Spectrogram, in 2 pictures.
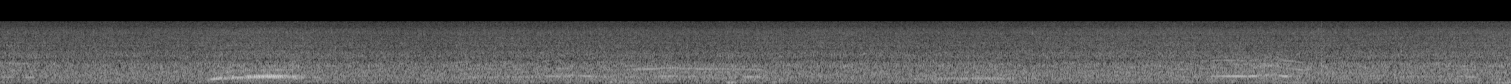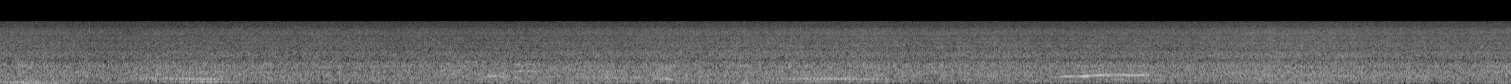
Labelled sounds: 12.1	12.5	humpback whale, 1.1 to 1.2 kHz
12.8	13.1	humpback whale, 1.0 to 1.2 kHz

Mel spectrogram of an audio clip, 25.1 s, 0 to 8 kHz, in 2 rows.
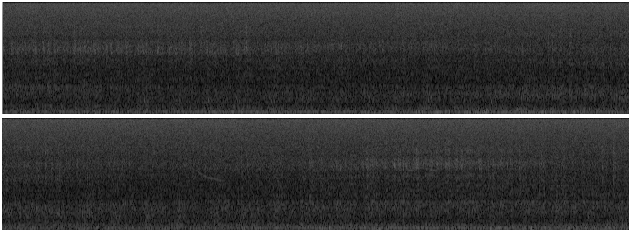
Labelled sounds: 16.4	16.9	killer whale, Bigg's (transient), 1.4 to 1.9 kHz

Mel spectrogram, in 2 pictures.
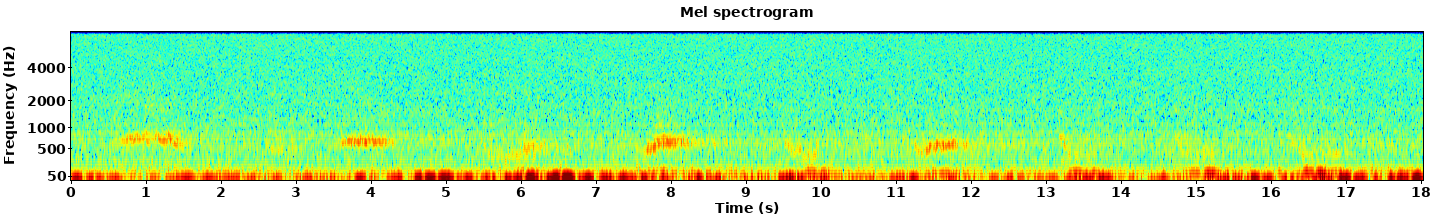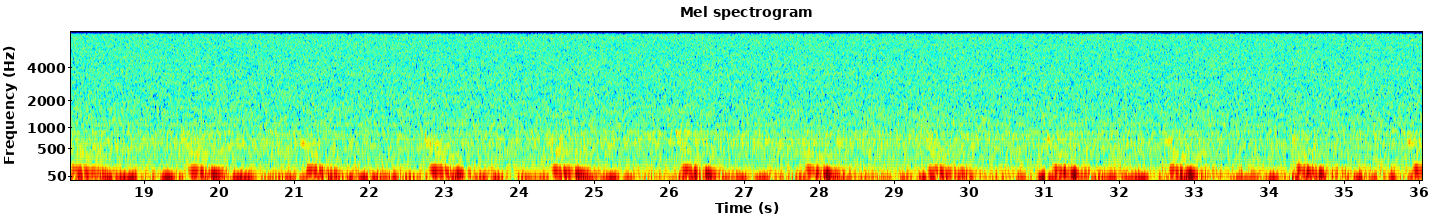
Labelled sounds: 0.7	1.1	humpback whale, 0.80 to 0.96 kHz

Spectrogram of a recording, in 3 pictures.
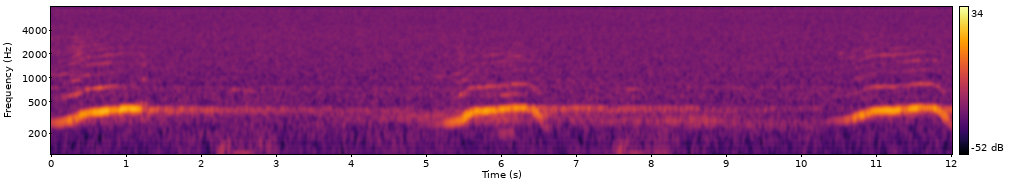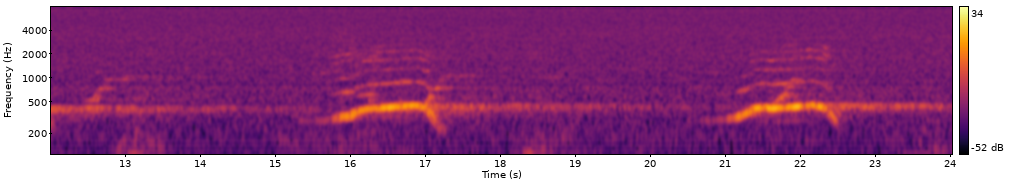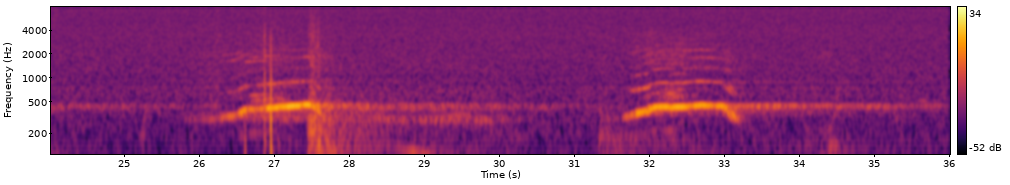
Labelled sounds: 0.0	1.0	humpback whale, 0.80 to 2.7 kHz
5.6	6.4	humpback whale, 0.80 to 2.0 kHz
10.8	11.8	humpback whale, 0.80 to 2.5 kHz
12.7	13.2	humpback whale, 0.90 to 1.1 kHz
15.8	16.9	humpback whale, 0.80 to 2.2 kHz
17.2	17.6	humpback whale, 0.93 to 1.1 kHz
21.4	22.4	humpback whale, 0.80 to 2.3 kHz
26.3	27.5	humpback whale, 0.80 to 2.1 kHz
31.7	33.0	humpback whale, 0.80 to 2.3 kHz

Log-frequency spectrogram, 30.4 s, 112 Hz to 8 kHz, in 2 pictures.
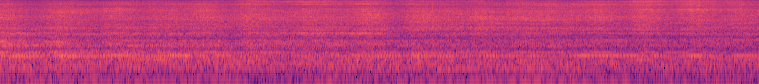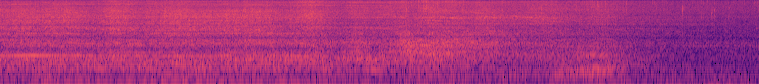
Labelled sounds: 5.9	6.2	vessel noise, 6.2 to 6.3 kHz
8.0	8.3	vessel noise, 6.1 to 6.2 kHz
22.9	23.7	vessel noise, 6.4 to 7.5 kHz
24.2	25.2	vessel noise, 3.1 to 4.2 kHz

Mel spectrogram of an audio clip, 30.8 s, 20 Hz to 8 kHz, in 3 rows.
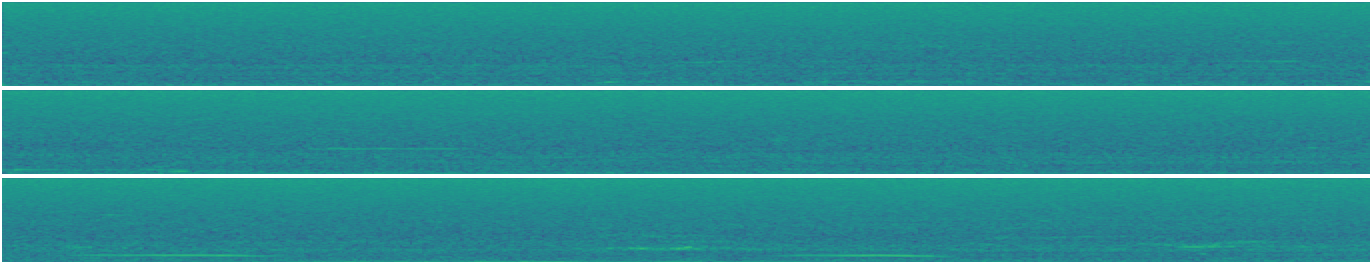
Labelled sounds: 5.1	5.4	humpback whale, 0.83 to 0.93 kHz
12.7	13.0	humpback whale, 0.90 to 0.99 kHz

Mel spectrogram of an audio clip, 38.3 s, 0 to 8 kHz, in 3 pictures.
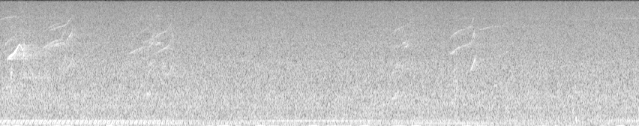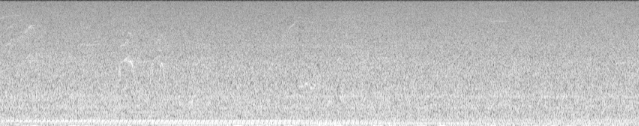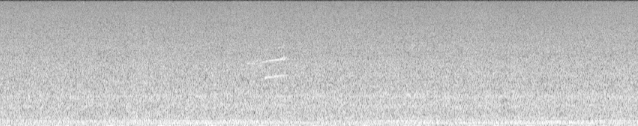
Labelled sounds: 0.0	1.5	killer whale, 0.94 to 4.8 kHz
2.6	3.4	killer whale, 0.78 to 4.1 kHz
8.9	9.8	killer whale, 0.63 to 5.0 kHz
15.1	15.5	killer whale, 1.2 to 3.7 kHz
30.7	31.3	killer whale, 1.2 to 2.5 kHz

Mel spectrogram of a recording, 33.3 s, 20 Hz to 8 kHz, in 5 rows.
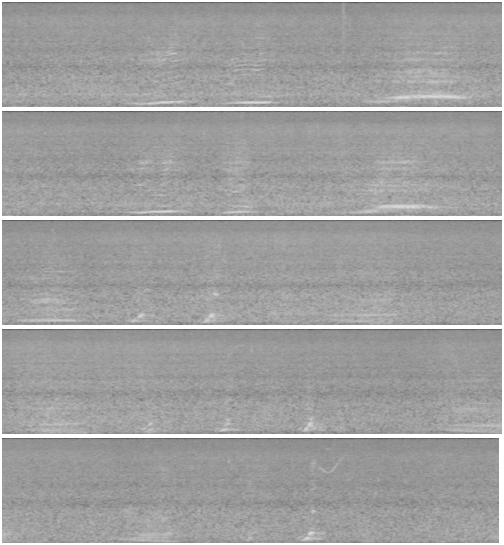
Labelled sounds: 3.1	3.5	humpback whale, 1.0 to 1.2 kHz
11.7	12.1	humpback whale, 1.7 to 1.9 kHz
30.9	31.2	humpback whale, 2.8 to 3.8 kHz

